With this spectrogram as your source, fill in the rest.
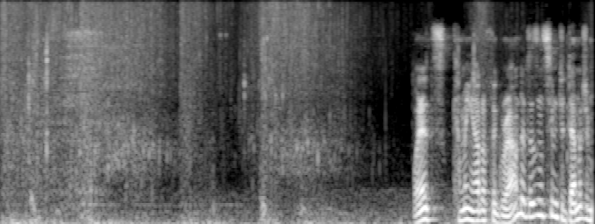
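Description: Blades slash and strike with heavy thuds.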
